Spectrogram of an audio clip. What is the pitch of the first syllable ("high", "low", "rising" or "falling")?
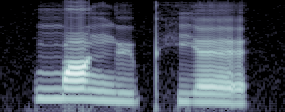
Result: falling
